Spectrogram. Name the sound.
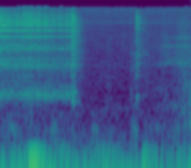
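alarm clock ringing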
